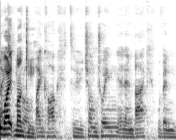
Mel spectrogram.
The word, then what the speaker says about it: Chongqing: They had a bit of an Disclaimer, I mispronounced Chongqing. I think it's actually Chongqing uh many times in this video.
